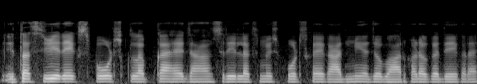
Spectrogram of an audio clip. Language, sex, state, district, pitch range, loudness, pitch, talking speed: Hindi, male, Chhattisgarh, Bilaspur, 120-130 Hz, -19 LUFS, 125 Hz, 275 wpm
